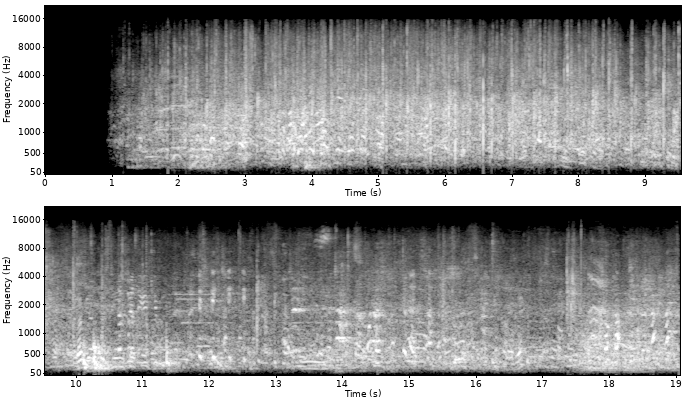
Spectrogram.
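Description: Elderly women speak with animation through microphones in a large hall.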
